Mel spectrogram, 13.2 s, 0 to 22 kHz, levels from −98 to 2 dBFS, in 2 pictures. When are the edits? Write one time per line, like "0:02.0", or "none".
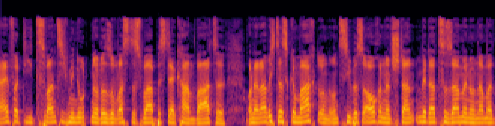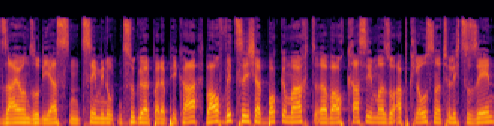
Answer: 0:09.3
